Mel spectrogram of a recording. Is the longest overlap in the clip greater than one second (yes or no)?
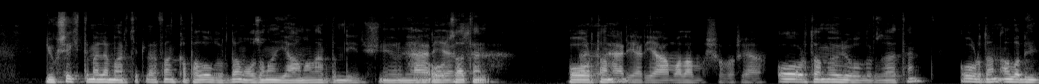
no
